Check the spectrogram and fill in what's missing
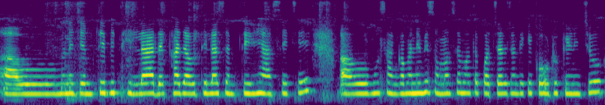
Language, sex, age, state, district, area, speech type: Odia, female, 18-30, Odisha, Bhadrak, rural, spontaneous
